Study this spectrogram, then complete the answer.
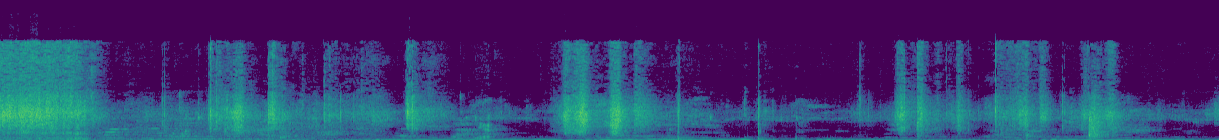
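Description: Water flushes through a washing machine drain pipe during a repair for constant leaking, a steady rushing and splashing with intermittent knocks, close by and moderately loud.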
